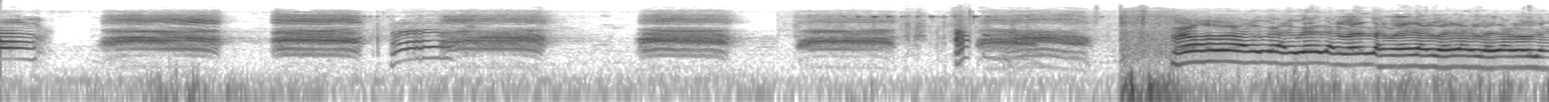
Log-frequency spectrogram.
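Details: Domestic cat calling in a series of short, hoarse, clipped bursts repeated roughly every second, several starting with an upward scoop, then breaking into one long, loud, wavering meow that slowly falls in pitch.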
